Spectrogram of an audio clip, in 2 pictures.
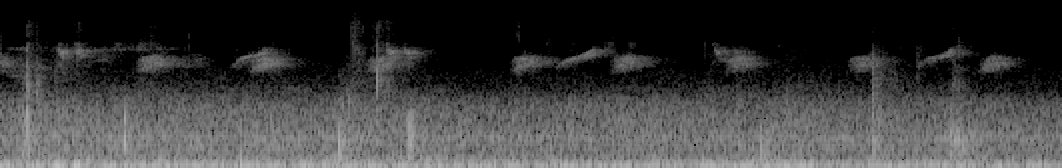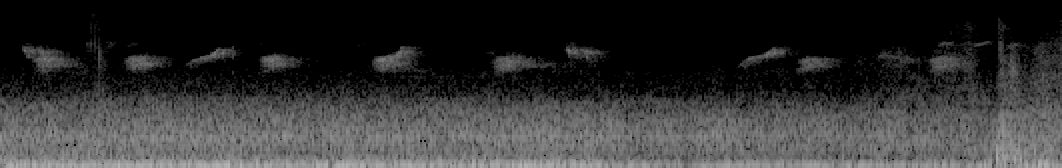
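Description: Short, high chirps repeated about twice a second, like a small bird calling, over a steady low rumble with a few soft knocks.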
